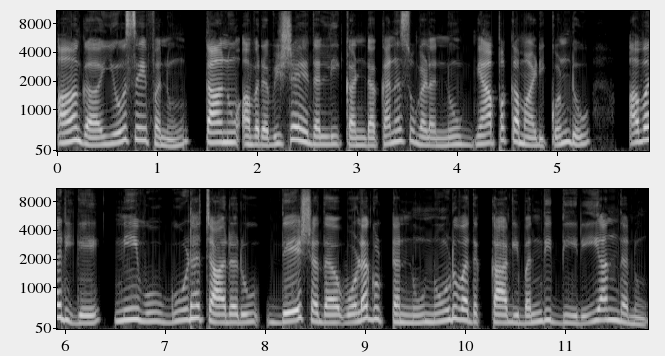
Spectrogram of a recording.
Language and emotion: Kannada, neutral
